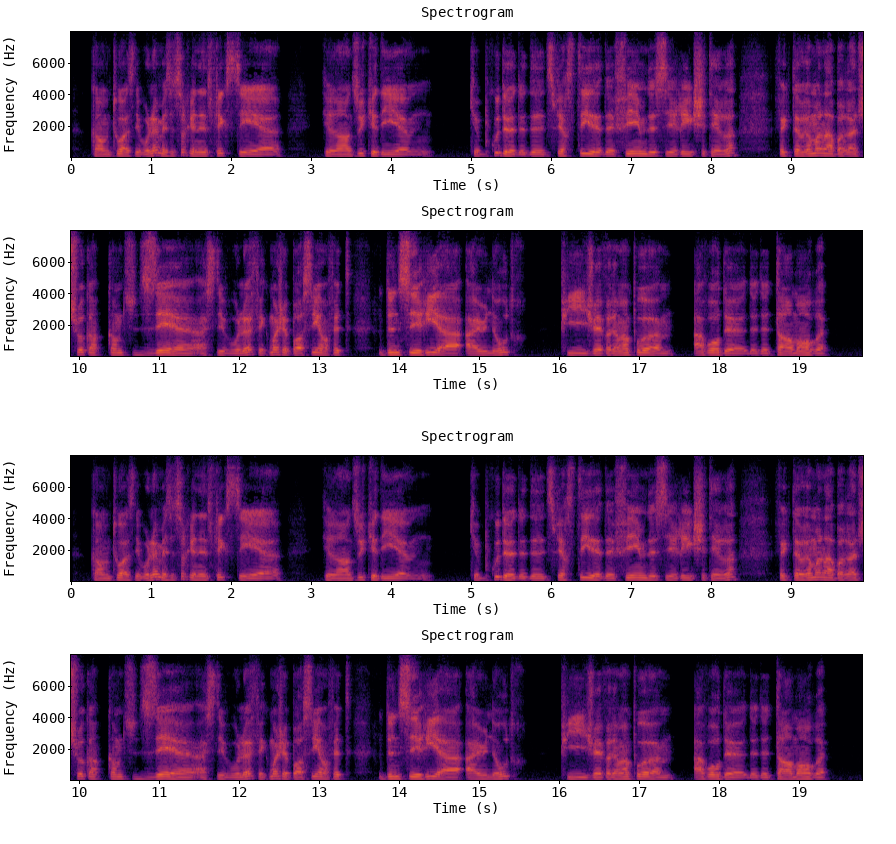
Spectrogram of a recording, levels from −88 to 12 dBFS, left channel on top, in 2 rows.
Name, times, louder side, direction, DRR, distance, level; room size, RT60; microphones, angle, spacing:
voice 1, 0.2-2.6 3.1-4.5 5.0-15.5 16.0-17.4 17.7-19.3, left 2 dB, 10° left, 0.5 m, -31 dB
3.0 x 2.3 x 2.8 m
head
